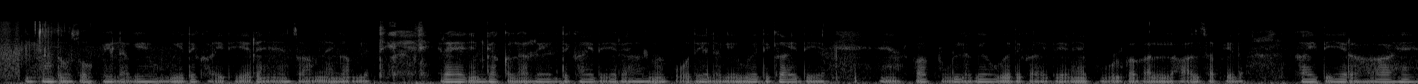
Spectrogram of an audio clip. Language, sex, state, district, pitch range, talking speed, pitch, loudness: Hindi, male, Jharkhand, Jamtara, 115-130 Hz, 190 wpm, 120 Hz, -44 LUFS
